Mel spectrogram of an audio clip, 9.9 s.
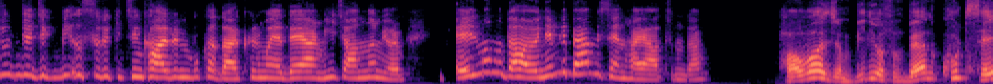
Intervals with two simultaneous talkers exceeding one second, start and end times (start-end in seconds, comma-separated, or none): none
